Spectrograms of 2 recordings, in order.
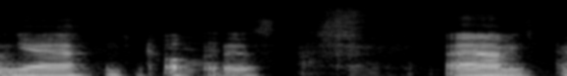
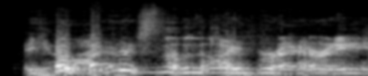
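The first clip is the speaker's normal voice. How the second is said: mock tourist voice; 5 semitones higher, 6 dB louder than usual. Player mimics phrasebook French.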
